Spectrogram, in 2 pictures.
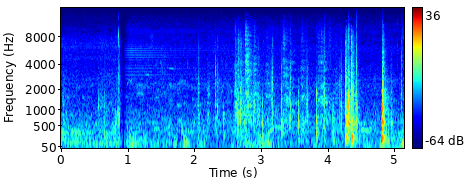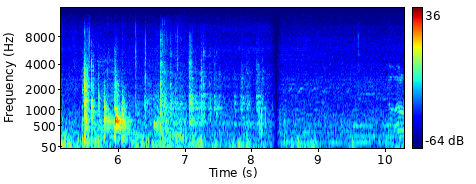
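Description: Sounds of a pole vault attempt: scattered thuds and knocks, two sharp ones near the middle, with voices calling out just after.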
